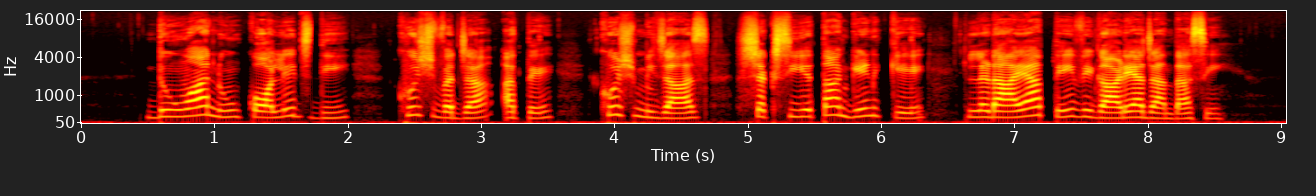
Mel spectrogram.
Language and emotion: Punjabi, neutral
